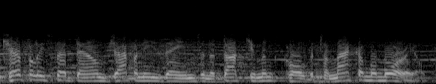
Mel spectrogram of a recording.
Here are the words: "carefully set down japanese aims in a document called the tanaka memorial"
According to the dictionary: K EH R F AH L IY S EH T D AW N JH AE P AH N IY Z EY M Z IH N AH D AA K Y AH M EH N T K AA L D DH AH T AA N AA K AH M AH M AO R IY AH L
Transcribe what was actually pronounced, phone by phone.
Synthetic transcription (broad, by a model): K EH R F L IY S EH T D AW N JH AE P AH N IY Z EY M Z IH N AH D AA K Y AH M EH N K AA L D DH AH T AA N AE K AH M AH M AO R IY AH L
